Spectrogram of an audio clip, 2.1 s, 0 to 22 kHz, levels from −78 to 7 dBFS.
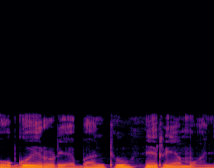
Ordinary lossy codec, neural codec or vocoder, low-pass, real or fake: MP3, 96 kbps; none; 7.2 kHz; real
